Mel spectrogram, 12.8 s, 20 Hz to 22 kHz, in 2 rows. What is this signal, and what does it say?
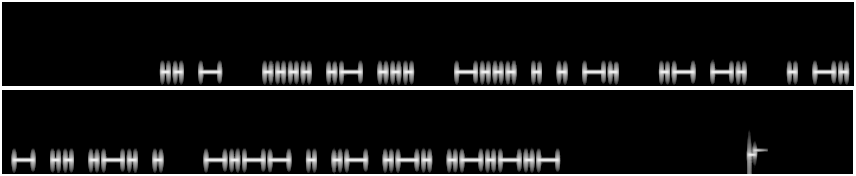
Morse code, heard as a keyed tone, about 25 wpm, 700 Hz. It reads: IT HAS BEEN AN ENTIRE YEAR.
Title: Sentences from Top 1000 Words - Review Part 5 - 25wpm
